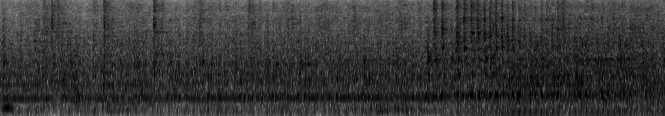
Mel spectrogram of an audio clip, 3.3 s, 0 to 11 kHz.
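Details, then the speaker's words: 1975 International Harvester 574 four-cylinder tractor after repair for stalling under load following a carburettor rebuild: steady, even idle about four beats a second, no stumbling or hunting; normal idle. "tractor sounds like new big pile of horse manure"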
